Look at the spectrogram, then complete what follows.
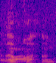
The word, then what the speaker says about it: Umpqua: The Umpqua, am I saying it right? Yeah, Umpqua.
